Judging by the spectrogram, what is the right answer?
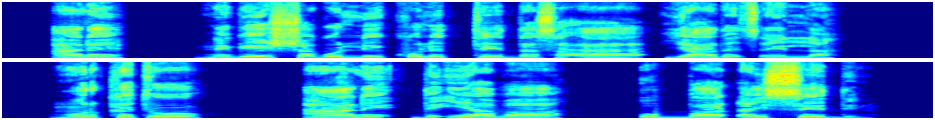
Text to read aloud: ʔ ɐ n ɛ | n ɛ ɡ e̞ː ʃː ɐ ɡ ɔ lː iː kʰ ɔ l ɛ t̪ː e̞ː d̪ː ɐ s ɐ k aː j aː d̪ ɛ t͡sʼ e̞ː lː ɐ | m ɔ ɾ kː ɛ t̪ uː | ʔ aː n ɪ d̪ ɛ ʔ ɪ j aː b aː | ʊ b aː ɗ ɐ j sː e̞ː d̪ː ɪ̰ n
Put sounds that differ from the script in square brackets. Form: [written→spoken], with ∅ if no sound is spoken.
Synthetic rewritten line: ʔ ɐ n ɛ | n ɛ ɡ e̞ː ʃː ɐ ɡ ɔ lː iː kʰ ɔ l ɛ t̪ː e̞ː d̪ː ɐ s ɐ [k→ʔ] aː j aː d̪ ɛ t͡sʼ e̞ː lː ɐ | m ɔ ɾ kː ɛ t̪ uː | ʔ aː n ɪ d̪ ɛ ʔ ɪ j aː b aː | ʊ [b→bː] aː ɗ ɐ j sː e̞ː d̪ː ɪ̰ n

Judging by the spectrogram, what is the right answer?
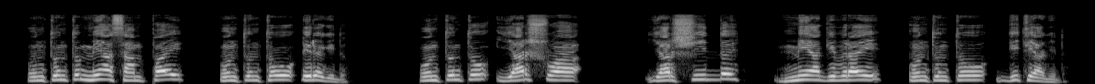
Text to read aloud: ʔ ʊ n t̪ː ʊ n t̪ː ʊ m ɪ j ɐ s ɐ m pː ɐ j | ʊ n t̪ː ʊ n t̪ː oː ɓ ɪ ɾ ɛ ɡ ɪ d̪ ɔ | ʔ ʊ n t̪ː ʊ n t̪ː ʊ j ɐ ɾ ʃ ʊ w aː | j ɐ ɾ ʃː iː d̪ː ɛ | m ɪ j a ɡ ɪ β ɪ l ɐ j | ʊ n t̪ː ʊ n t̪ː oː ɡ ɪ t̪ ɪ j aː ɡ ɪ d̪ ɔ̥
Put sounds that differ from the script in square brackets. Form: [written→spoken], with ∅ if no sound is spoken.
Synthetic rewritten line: ʔ ʊ n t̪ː ʊ n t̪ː ʊ m ɪ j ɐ s ɐ m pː ɐ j | ʊ n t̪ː ʊ n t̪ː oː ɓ ɪ ɾ ɛ ɡ ɪ d̪ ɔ | ʔ ʊ n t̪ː ʊ n t̪ː ʊ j ɐ ɾ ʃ ʊ w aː | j ɐ ɾ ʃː iː d̪ː ɛ | m ɪ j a ɡ ɪ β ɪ [l→ɾ] ɐ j | ʊ n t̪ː ʊ n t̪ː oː ɡ ɪ t̪ ɪ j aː ɡ ɪ d̪ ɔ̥

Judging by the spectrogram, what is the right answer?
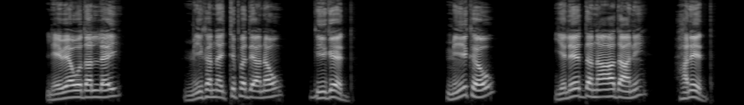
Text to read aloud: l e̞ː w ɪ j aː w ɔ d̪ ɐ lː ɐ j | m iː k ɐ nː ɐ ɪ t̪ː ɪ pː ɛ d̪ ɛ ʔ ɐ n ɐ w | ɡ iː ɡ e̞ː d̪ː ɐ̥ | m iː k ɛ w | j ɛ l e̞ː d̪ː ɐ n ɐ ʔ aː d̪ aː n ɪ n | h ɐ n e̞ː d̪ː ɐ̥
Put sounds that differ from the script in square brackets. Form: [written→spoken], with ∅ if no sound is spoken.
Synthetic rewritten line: l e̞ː w ɪ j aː w ɔ d̪ ɐ lː ɐ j | m iː k ɐ nː ɐ ɪ t̪ː ɪ pː ɛ d̪ ɛ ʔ ɐ n ɐ w | ɡ iː ɡ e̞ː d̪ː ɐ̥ | m iː k ɛ w | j ɛ l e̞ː d̪ː ɐ n ɐ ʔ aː d̪ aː n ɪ [n→∅] | h ɐ n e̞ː d̪ː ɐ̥

